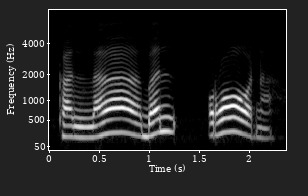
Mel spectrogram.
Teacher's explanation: ro kita baca tebal karena dia fathah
